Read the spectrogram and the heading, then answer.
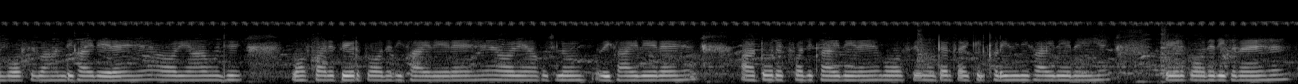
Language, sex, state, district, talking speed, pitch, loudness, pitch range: Hindi, female, Bihar, Jahanabad, 200 wpm, 200 Hz, -29 LUFS, 200-205 Hz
